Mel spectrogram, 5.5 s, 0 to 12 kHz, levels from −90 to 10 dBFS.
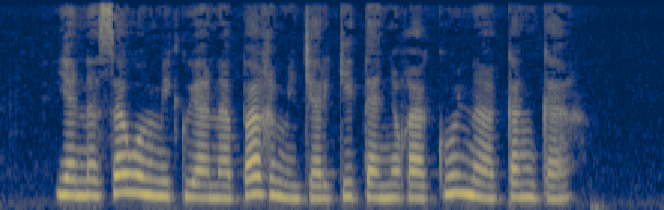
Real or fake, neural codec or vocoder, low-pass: real; none; 10.8 kHz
